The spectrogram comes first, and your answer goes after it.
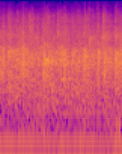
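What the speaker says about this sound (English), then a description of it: "Give her a round of applause." An audience at a talk on the Bhagavad Gita breaks into steady, dense applause, with many hands clapping evenly for the whole moment at a fairly loud level and no speech over it.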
